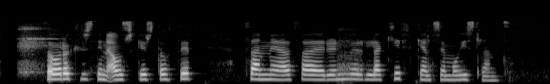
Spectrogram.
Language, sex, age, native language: Icelandic, female, 30-39, Icelandic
